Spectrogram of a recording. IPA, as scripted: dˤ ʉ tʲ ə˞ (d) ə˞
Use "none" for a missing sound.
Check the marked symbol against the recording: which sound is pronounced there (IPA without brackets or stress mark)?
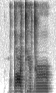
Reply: d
